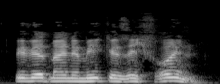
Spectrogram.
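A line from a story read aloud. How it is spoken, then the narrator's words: Calling back joyfully. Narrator (German): rief noch zurück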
